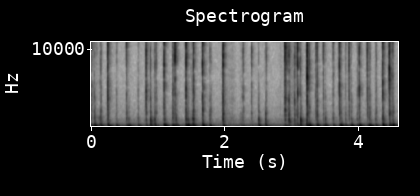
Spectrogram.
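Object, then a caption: Laptop keyboard with plastic keys. Long acrylic nails and fingertips type continuously on the black plastic keys of a MacBook Pro keyboard set in an aluminium body. Rapid, dense clicks and taps with bright clacky edges over a soft low thud keep a steady, uneven rhythm throughout.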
